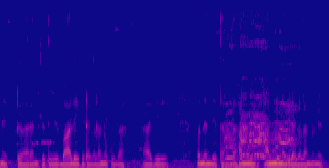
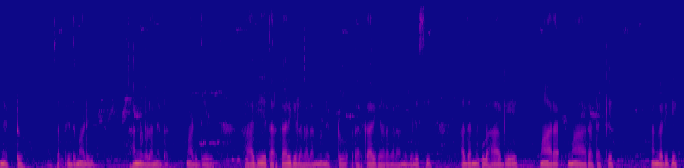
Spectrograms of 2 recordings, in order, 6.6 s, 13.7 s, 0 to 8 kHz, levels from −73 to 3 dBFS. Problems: background sounds at intervals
